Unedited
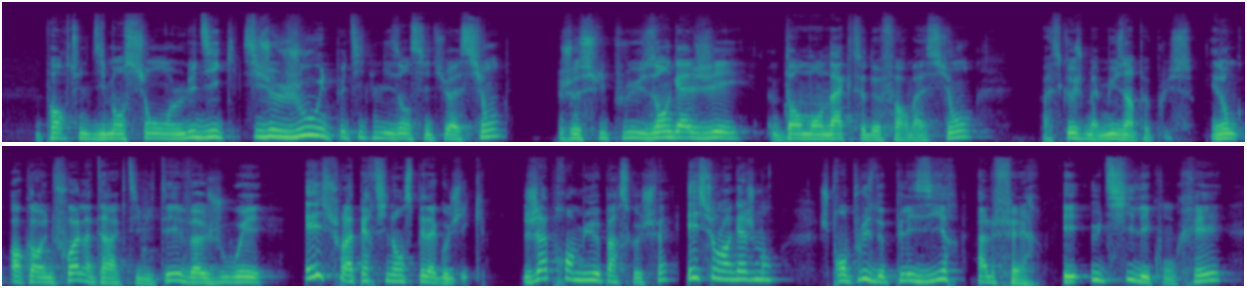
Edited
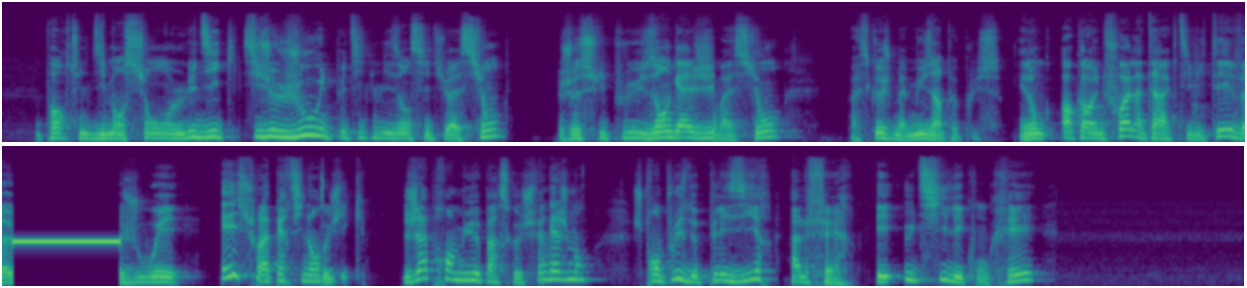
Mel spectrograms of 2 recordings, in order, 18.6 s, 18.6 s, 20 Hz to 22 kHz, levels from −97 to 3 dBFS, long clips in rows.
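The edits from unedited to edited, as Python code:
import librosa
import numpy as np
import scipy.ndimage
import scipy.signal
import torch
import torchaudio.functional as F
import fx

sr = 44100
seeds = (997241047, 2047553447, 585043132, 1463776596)

y = fx.edit(x, sr, fx.cut(start_s=5.34, length_s=1.44),
    fx.insert_tone(at_s=10.84, length_s=0.81, hz=1350.0, db=-15.5),
    fx.cut(start_s=12.36, length_s=0.27),
    fx.cut(start_s=14.28, length_s=0.5), tone=tone)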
